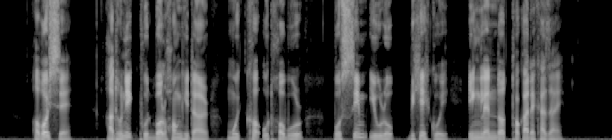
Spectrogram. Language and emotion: Assamese, neutral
